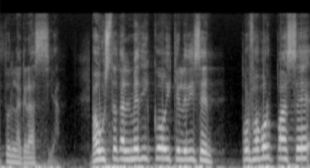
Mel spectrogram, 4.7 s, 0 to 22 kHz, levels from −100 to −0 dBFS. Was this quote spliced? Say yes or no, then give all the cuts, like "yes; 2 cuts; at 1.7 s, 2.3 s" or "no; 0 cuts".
yes; 1 cut; at 1.3 s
